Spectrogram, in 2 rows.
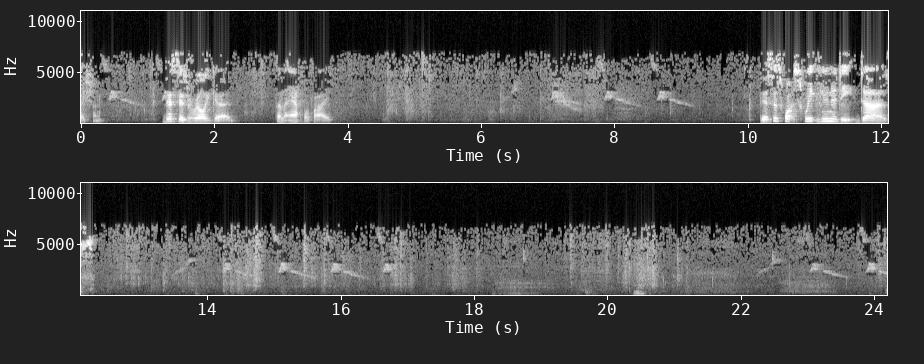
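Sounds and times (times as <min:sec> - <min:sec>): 
speech: 0:00.0 - 0:00.6, 0:01.2 - 0:03.9, 0:10.2 - 0:12.4
bird singing outdoors in short chirping phrases: 0:00.0 - 0:02.1, 0:06.3 - 0:09.3, 0:13.3 - 0:17.2, 0:22.2 - 0:24.2
steady hiss: 0:00.0 - 0:24.2.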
